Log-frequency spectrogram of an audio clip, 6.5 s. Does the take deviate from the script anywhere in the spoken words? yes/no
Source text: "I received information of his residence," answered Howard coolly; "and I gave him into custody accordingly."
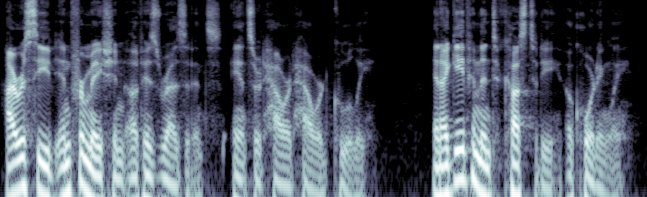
yes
